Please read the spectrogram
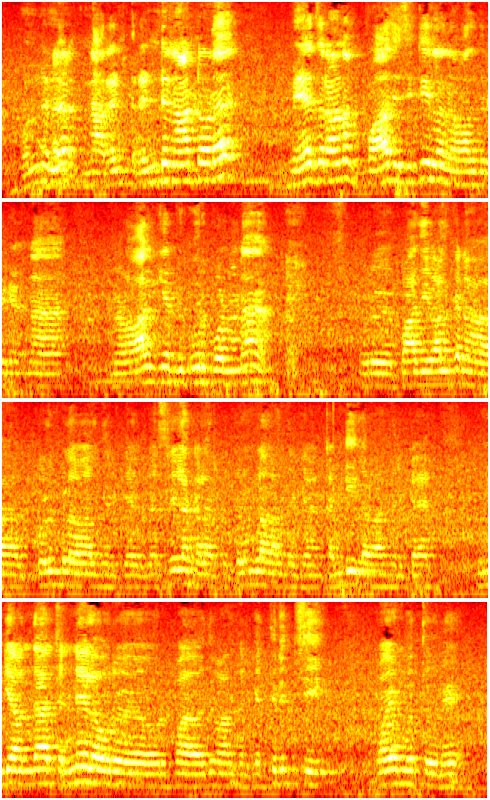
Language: Tamil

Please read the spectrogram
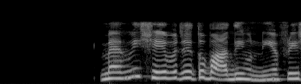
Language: Punjabi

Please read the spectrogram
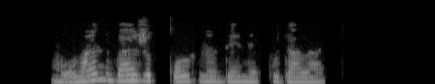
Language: Mari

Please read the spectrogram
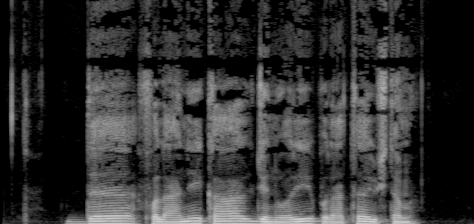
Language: Pashto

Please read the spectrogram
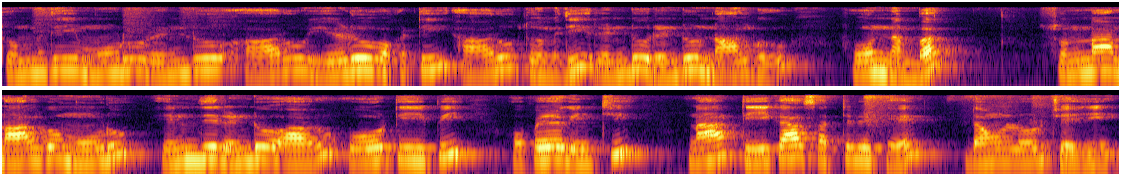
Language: Telugu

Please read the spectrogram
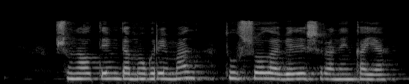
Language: Mari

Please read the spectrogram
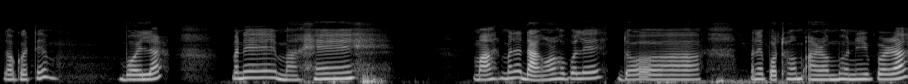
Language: Assamese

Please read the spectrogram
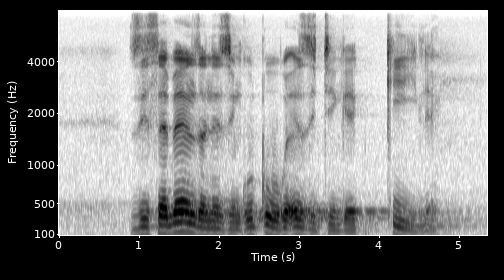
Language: Zulu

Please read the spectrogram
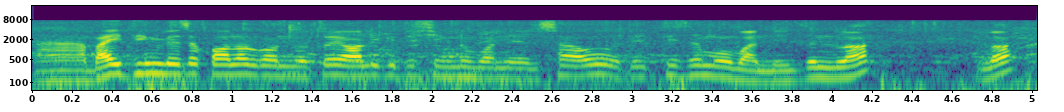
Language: Nepali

